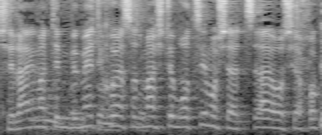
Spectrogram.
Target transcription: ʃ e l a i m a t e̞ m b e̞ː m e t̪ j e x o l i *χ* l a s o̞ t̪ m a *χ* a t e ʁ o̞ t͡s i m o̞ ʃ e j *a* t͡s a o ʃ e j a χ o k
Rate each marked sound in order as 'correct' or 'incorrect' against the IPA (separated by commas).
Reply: incorrect, incorrect, correct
